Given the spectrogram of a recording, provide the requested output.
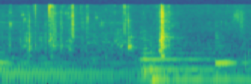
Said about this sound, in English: hold on, let me sip my mimosa.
